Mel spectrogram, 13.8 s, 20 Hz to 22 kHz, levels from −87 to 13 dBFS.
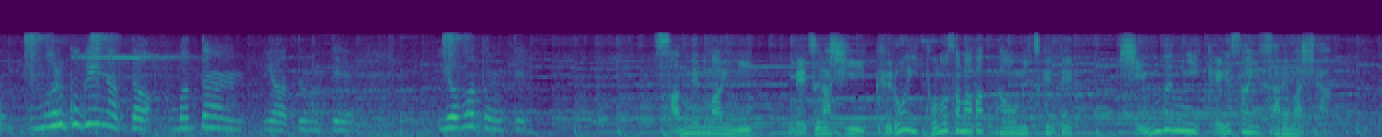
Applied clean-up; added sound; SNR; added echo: none; Rattle (instrument); 9 dB; none.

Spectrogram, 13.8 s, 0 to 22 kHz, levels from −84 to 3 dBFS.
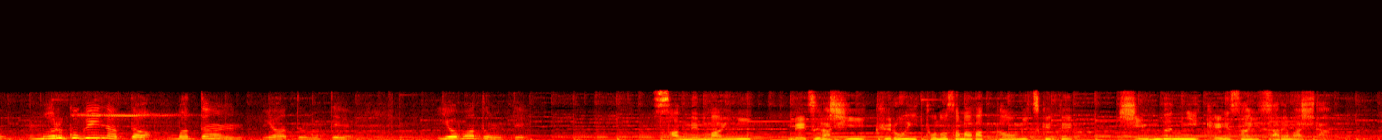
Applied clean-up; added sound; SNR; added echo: none; none; none; none.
